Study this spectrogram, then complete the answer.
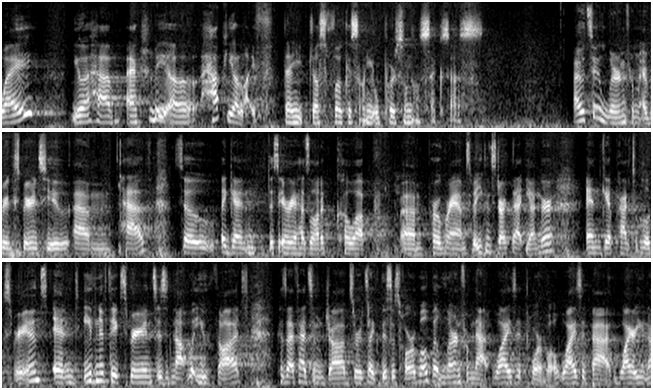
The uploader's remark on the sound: a panel discussion recorded at the Perimeter Institute on March 8th for International Women’s Day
